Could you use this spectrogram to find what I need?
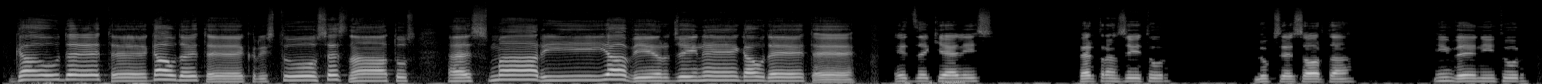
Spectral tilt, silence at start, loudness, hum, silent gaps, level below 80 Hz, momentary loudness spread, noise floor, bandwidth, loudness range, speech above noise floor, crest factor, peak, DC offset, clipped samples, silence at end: -5.5 dB/octave; 0.05 s; -24 LUFS; none; none; -50 dBFS; 10 LU; -49 dBFS; 16.5 kHz; 5 LU; 26 dB; 16 dB; -8 dBFS; under 0.1%; under 0.1%; 0.15 s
